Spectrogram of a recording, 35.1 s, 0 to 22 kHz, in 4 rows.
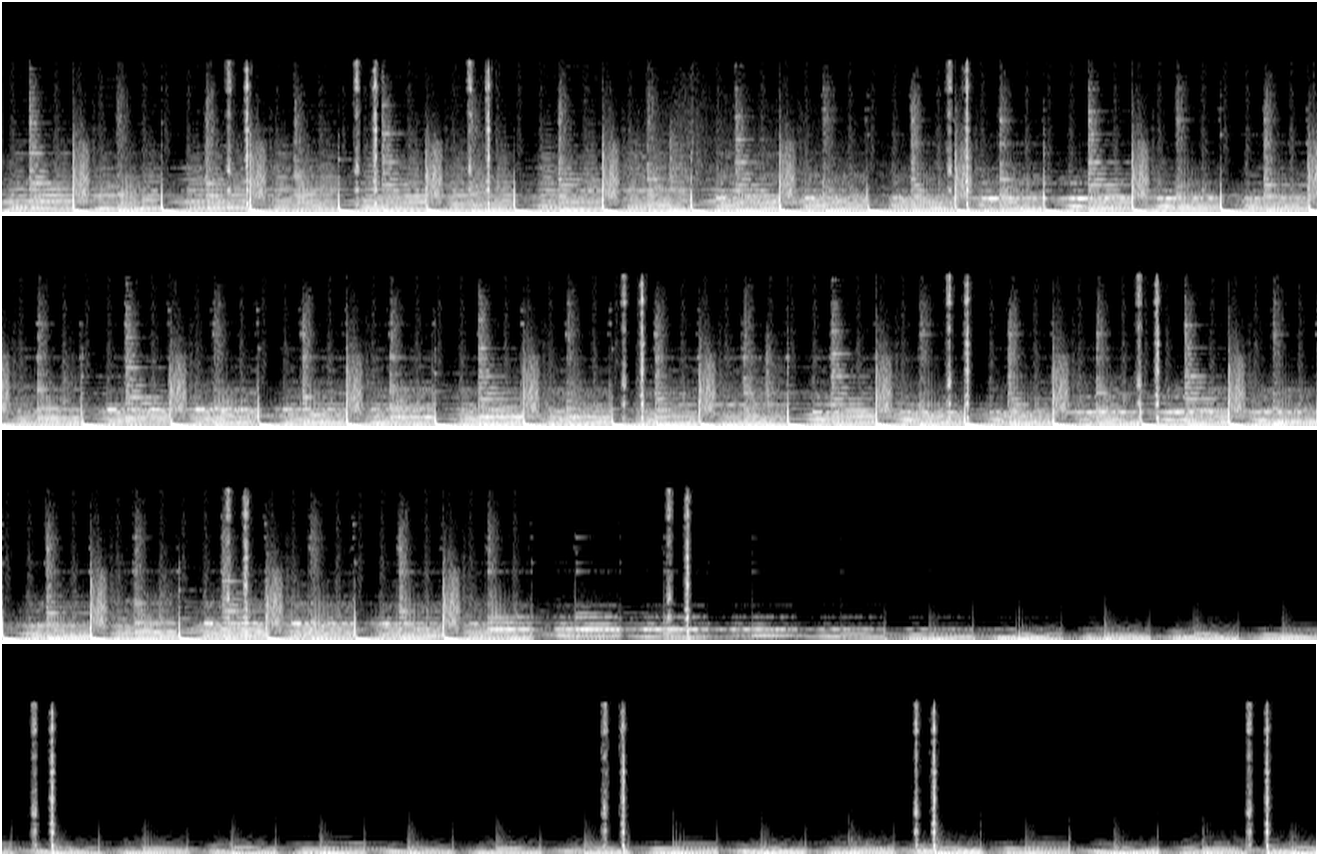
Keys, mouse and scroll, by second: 1.4-6.2 drag, 6.2-10.0 drag, 12.8-21.9 drag, 21.9-26.4 drag, 26.4-32.3 drag, 32.3-35.0 drag.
